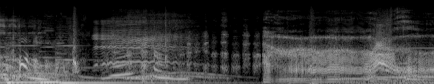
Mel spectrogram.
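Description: Cartoon soundtrack music with a steady low bass. Over it, in the first two seconds or so, a flock of cartoon sheep vocalise together in overlapping, wavering voices. After a short dip, a brighter musical passage rises near the end.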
